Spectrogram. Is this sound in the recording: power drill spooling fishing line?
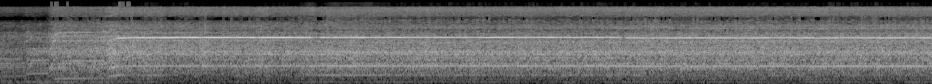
yes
